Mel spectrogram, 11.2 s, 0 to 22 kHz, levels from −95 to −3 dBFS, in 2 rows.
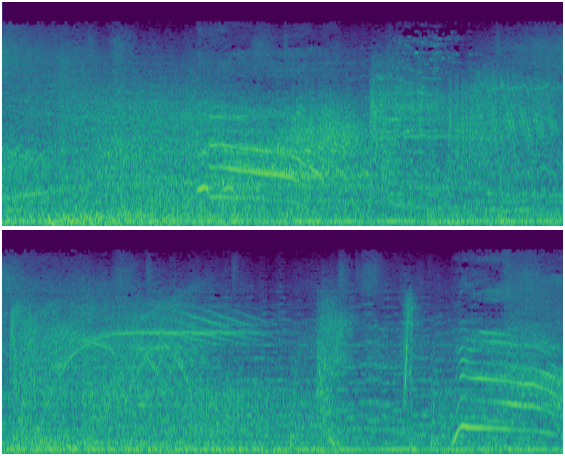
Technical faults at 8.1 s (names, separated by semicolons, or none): mains hum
